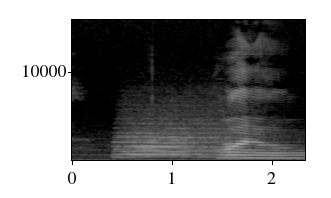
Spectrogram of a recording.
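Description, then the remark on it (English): A train horn blares loudly, one sustained harmonic blast that shifts pitch downward midway, suggesting a passing train, with low rumble underneath and no talking. “Please pause for the loudest train on earth.”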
